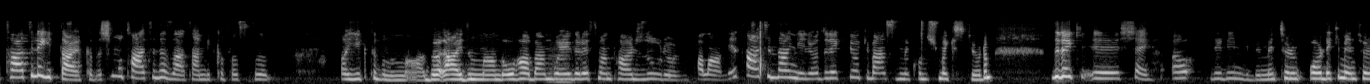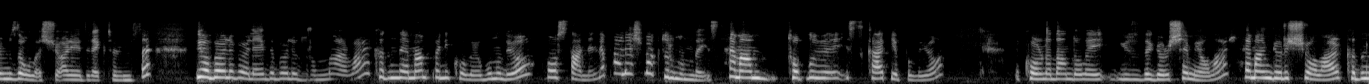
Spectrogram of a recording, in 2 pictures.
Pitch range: 240-315 Hz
